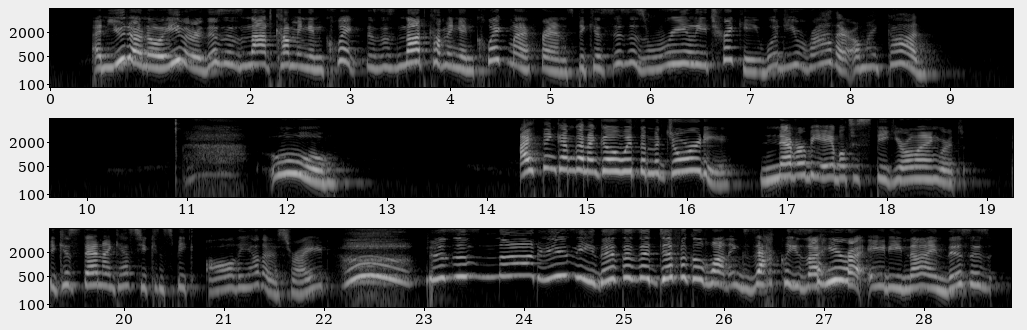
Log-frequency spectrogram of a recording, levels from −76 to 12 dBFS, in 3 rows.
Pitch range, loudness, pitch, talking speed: 255-375 Hz, -26 LUFS, 300 Hz, 150 wpm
